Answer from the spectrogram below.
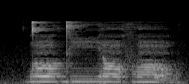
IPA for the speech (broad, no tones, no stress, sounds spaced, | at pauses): d̪ õː u̯ d̪ iː ɾ õː f v õ b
